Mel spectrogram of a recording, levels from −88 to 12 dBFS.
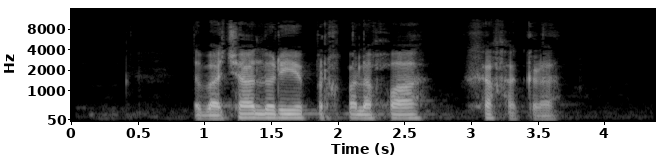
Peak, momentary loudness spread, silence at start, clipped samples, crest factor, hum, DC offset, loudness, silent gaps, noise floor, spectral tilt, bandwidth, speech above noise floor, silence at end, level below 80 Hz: -6 dBFS; 13 LU; 0.95 s; under 0.1%; 18 dB; none; under 0.1%; -24 LUFS; none; -72 dBFS; -6 dB/octave; 10.5 kHz; 49 dB; 0.75 s; -60 dBFS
